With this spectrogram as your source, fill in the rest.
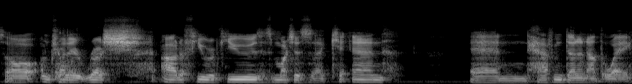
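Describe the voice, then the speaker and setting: Male voice, rather unhurried, with room echo clearly audible. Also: fairly low pitch for a man. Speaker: toy reviewer. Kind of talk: product review. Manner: unenthusiastic.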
